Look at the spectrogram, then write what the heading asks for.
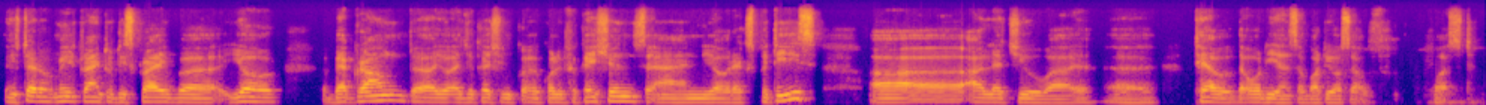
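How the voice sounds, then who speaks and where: A man from India hosts the conversation in a low, very dark and mellow voice. He talks very slowly and haltingly, filling nearly every phrase with hesitation sounds, and the pace is unhurried throughout. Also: steady tone, gravelly. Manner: halting, heavy with filler sounds. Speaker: interview host. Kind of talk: hosting a recorded dialogue.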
